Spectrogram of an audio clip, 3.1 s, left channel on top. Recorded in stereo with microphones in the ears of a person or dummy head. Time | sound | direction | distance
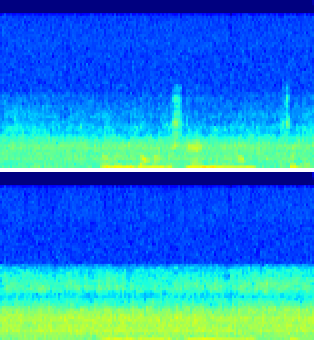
1.0 | a woman speaking | 45° left (ahead or behind) | ?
